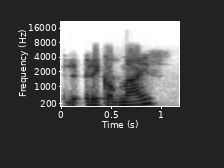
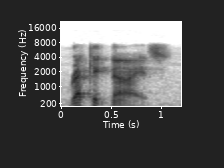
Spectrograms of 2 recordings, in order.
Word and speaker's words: recognize: And notice the I's secondary stress.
